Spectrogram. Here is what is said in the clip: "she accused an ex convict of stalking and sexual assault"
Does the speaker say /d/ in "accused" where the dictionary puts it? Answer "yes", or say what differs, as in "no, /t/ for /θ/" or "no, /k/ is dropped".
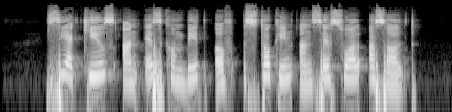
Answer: no, /d/ is dropped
